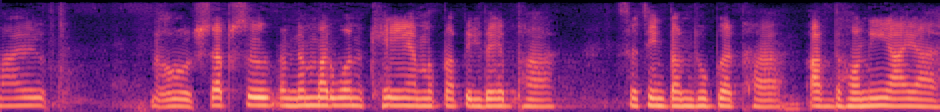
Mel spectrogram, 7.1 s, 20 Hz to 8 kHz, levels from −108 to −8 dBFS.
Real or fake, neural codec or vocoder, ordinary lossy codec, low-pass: fake; codec, 16 kHz, 1.1 kbps, Voila-Tokenizer; none; none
